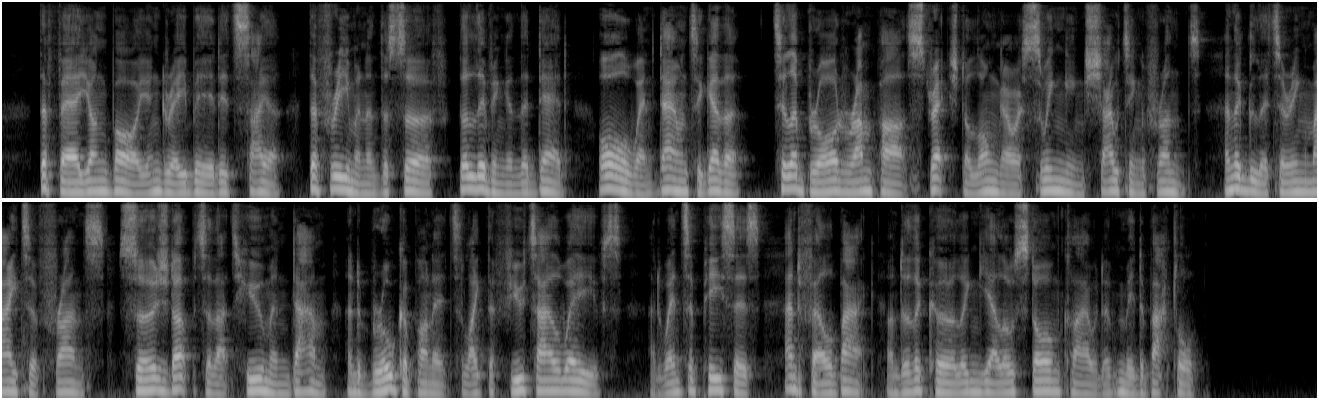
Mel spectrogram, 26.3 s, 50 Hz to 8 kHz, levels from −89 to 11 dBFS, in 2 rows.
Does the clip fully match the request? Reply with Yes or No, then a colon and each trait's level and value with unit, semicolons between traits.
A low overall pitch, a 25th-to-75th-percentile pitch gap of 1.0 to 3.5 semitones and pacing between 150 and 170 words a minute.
Yes: low, 115 Hz; average, 3.0 semitones; average, 155 wpm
